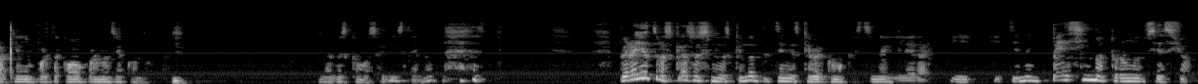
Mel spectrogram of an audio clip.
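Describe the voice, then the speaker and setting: Joking Mexican podcast host. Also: male voice, mid-range voice, a little mellow, slight background noise. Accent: Mexican Spanish. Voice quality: joking, chatty, frequent filler words. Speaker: podcast host, translator and interpreter. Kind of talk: casual podcast monologue. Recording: dull lo-fi sound.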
